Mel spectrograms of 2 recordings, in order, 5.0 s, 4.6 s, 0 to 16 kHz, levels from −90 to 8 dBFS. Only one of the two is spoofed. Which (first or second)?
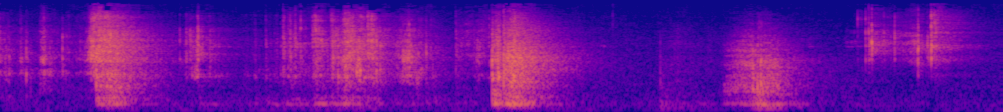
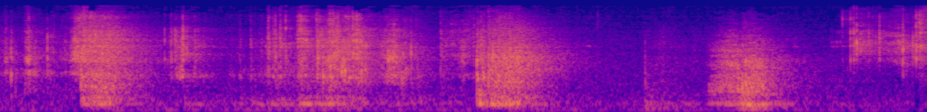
second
